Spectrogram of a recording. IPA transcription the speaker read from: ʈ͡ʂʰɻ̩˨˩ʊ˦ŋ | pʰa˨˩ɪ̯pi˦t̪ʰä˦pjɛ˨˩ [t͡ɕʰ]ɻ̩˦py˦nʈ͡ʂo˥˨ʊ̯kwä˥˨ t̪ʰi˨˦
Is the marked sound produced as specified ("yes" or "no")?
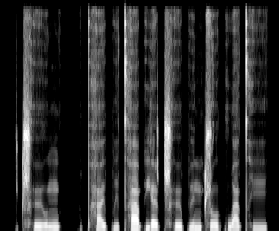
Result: no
